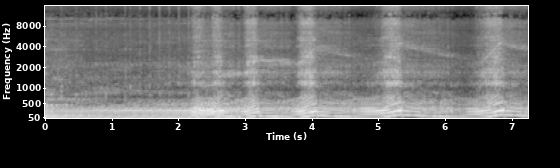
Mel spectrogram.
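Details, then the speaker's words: Honda Civic 4-door sleeper with freshly installed B18 engine and turbo, first start on stock injectors and stock ECU with new distributor; engine catches and revs in smooth blips, pitch rising and falling cleanly, no knocks or misfires; healthy running. "distributor is in it fires up it runs good"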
